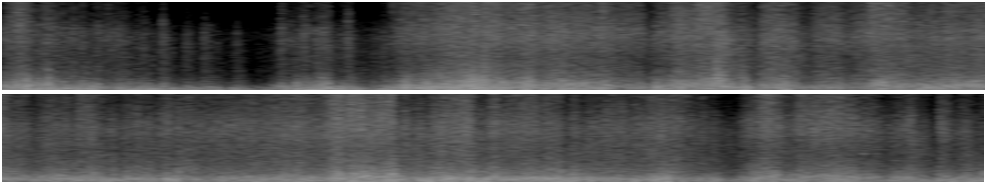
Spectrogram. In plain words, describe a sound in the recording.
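Water churns and rushes loudly below.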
